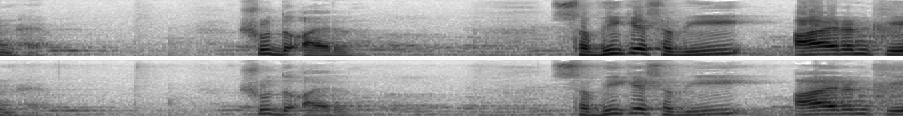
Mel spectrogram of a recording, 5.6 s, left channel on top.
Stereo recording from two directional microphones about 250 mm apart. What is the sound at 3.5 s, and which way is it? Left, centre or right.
A woman's voice, left.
